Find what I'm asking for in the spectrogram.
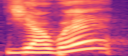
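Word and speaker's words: Jahve: Så när det står På massa ställen i Bibeln så står det att Gud är JHVH och man kan uttala det Jahwe eller Jehova.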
